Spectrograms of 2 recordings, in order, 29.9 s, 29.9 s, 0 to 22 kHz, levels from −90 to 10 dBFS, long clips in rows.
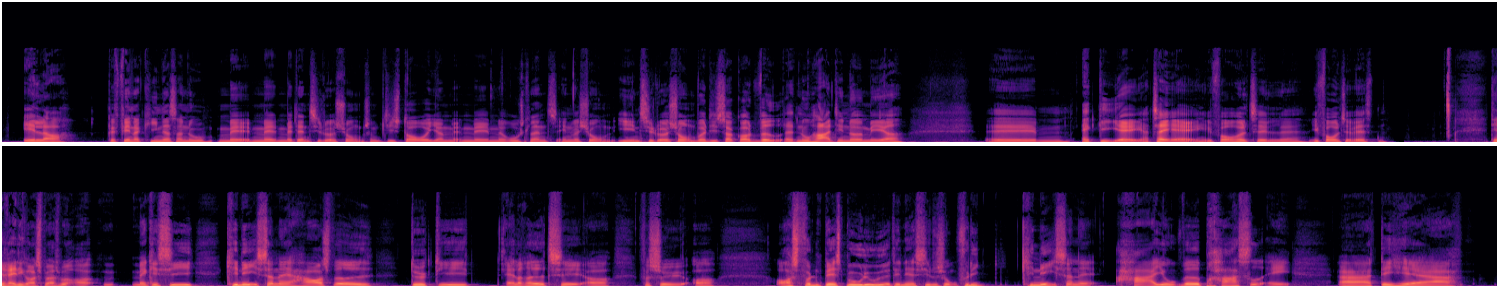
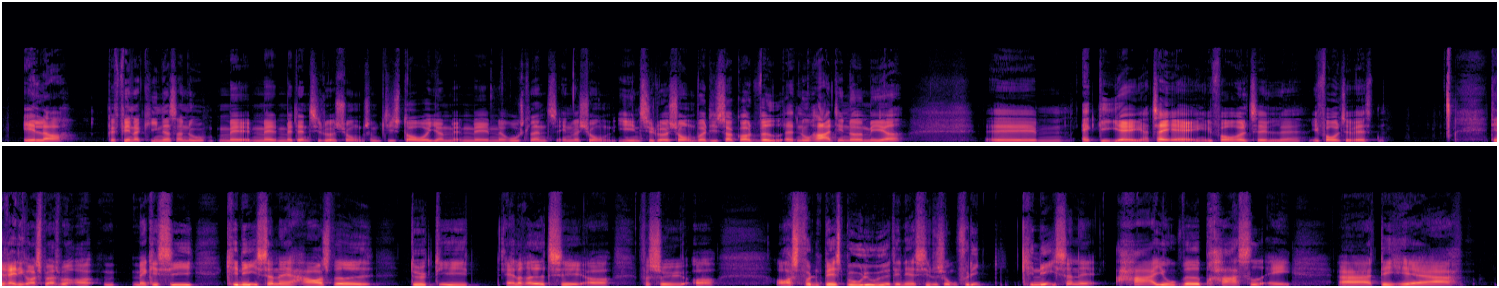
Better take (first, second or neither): first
